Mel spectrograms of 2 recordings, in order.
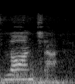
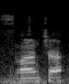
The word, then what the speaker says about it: sláinte: In Irish it's sláinte. Slancha.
